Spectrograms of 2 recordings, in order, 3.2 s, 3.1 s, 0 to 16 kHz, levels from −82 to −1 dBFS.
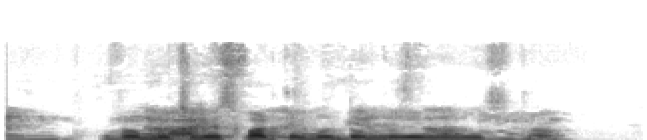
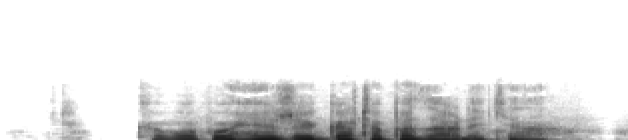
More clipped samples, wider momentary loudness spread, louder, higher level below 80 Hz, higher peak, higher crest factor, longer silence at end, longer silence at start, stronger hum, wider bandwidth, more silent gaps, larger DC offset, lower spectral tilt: neither; first, 17 LU vs 12 LU; second, -21 LUFS vs -16 LUFS; second, -62 dBFS vs -42 dBFS; about the same, -2 dBFS vs 0 dBFS; about the same, 20 dB vs 16 dB; about the same, 0.4 s vs 0.35 s; second, 0.05 s vs 0.75 s; neither; first, 11.5 kHz vs 6.4 kHz; neither; neither; second, -7 dB/octave vs -9 dB/octave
